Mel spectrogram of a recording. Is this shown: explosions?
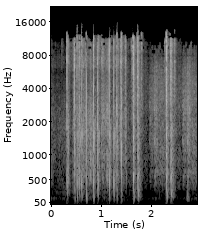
yes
